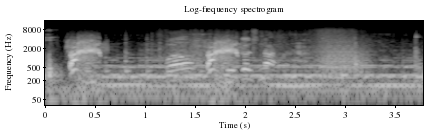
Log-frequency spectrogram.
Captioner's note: engine starts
